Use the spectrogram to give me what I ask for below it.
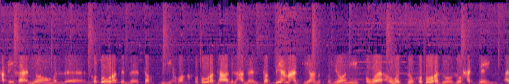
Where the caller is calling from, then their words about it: Iraq; من العراق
